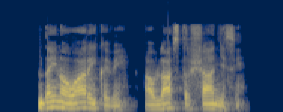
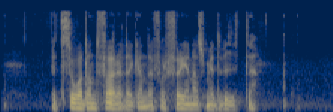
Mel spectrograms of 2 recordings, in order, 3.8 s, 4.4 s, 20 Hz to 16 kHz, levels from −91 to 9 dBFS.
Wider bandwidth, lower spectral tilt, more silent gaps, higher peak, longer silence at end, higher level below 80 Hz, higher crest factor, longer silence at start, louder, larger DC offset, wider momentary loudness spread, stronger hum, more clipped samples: second, 7.8 kHz vs 11.5 kHz; first, -6.5 dB/octave vs -5 dB/octave; first, 1.84-1.91 s vs none; first, 0 dBFS vs -4 dBFS; about the same, 0.6 s vs 0.6 s; first, -50 dBFS vs -62 dBFS; second, 16 dB vs 24 dB; second, 0.5 s vs 0.7 s; first, -15 LUFS vs -27 LUFS; neither; about the same, 14 LU vs 12 LU; neither; neither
